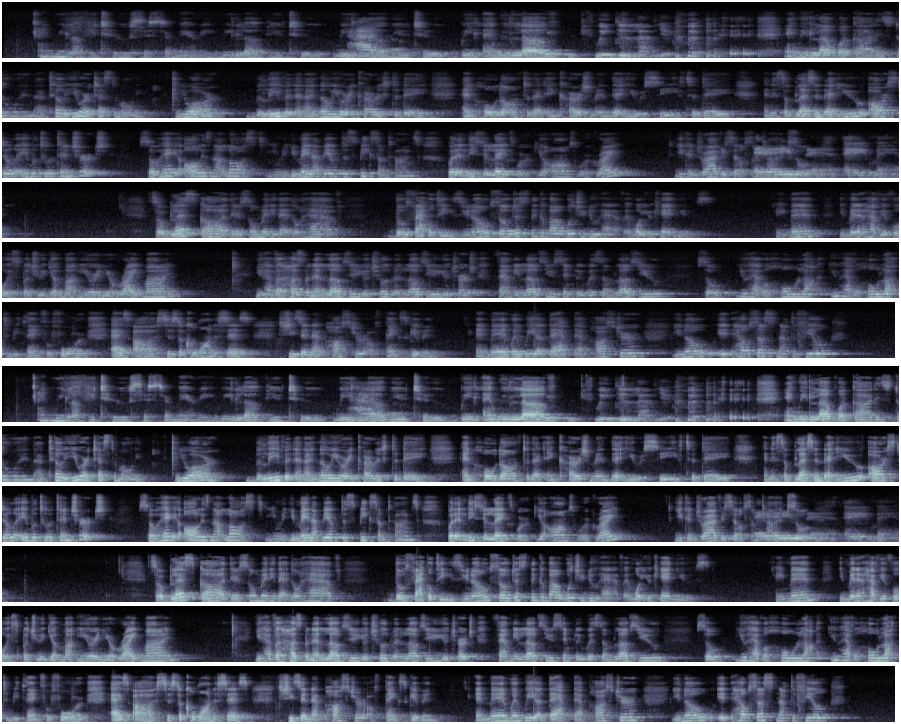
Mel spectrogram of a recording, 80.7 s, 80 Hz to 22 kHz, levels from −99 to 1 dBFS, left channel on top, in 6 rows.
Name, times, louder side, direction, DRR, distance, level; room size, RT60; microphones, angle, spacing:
voice 1, 0.4-8.2 10.9-11.0 11.3-15.5 16.0-16.7 17.1-28.4 29.0-36.2 37.0-39.0 42.2-45.4 46.1-50.9 52.0-52.6 52.9-56.5 57.3-57.4 57.6-63.7 64.2-66.0 66.2-73.8 74.4-79.9, right 4 dB, 65° right, 0.3 m, -33 dB
voice 2, 5.2-6.0 37.7-37.8 38.2-40.4, right 2 dB, 50° left, 0.9 m, -36 dB
voice 3, 8.1-10.6, left 1 dB, 10° right, 0.8 m, -37 dB
3.7 x 2.7 x 2.7 m
head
